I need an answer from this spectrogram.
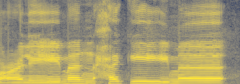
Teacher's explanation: علیمن لی یا مدہ ہے، ایک الف کی مقدار کے برابر کھینچیں گے، اور تنوین کے بعد حرف حلقی کا ہا آیا ہے، یہاں پر اظہار حلقی ہوگا یعنی تنوین کو ظاہر کر کے پڑھیں گے، اخفا نہیں ہوگا۔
